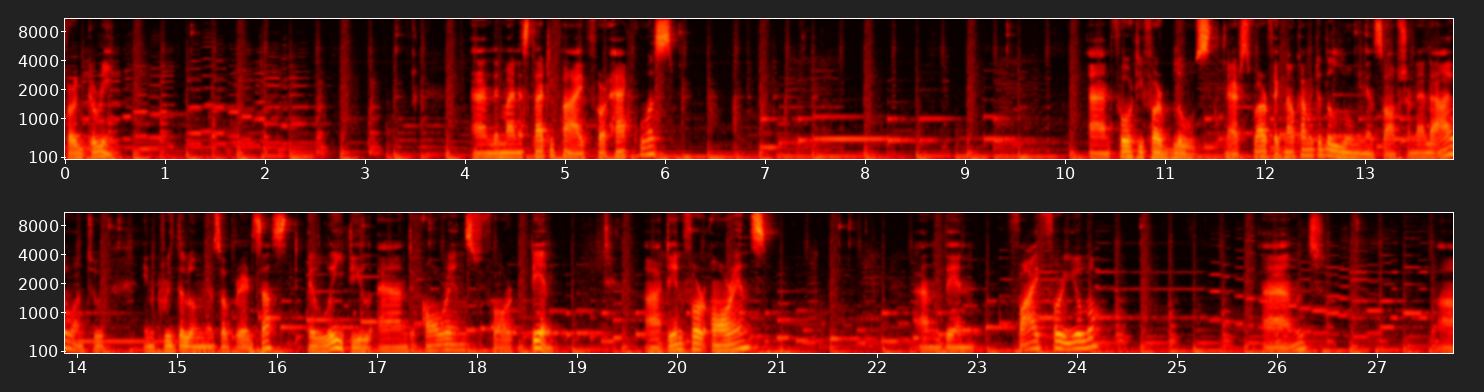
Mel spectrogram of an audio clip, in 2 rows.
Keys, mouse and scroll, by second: 9.3 Up, 9.5 Up, 14.6 Up, 15.7 Up, 17.3 Up, 17.7 Up, 18.2 Up, 21.7 Up, 21.9 Up, 22.1 Up, 22.3 Up, 22.7 Up, 26.7 Up, 27.2 Up.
